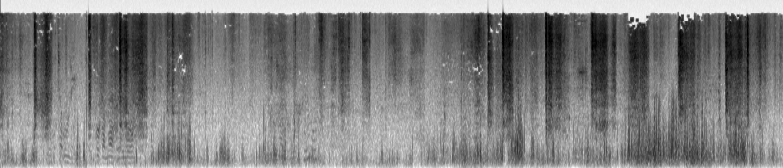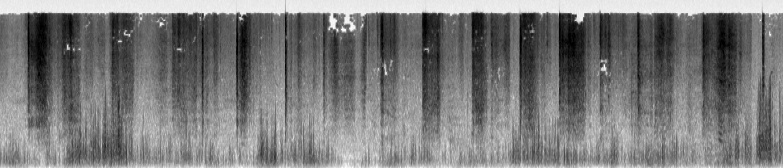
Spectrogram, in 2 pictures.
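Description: A hoe repeatedly chopping into and scraping through clay mud on a tidal flat, in irregular knocks and crumbling clods.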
